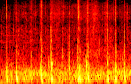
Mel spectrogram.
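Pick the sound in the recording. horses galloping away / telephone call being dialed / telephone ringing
horses galloping away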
